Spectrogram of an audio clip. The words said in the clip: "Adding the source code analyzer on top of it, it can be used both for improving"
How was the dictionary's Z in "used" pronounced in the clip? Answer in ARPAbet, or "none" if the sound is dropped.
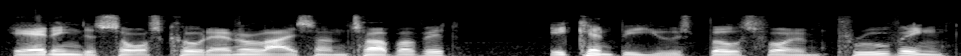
S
